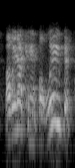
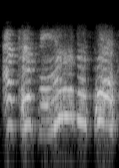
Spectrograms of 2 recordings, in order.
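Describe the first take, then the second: First: Softer, weary disbelief; subdued disbelief. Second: High, slow, drawn-out outcry; exasperated disbelief. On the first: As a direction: say it under the outburst, softly. Dismay, first take before outburst. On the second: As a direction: stretch it out in exasperation. Dismay escalates into outburst. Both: Real, not acted.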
